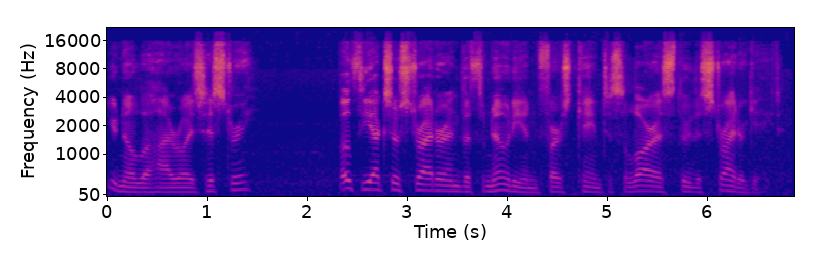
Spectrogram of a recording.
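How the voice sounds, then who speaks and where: An actor playing a composed, knowledgeable expedition guide and scholar in a video game, telling history in a measured, reflective way. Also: male voice, mid-range voice, a little hiss or hum, lightly acted. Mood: earnest. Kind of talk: scripted video game story dialogue.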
